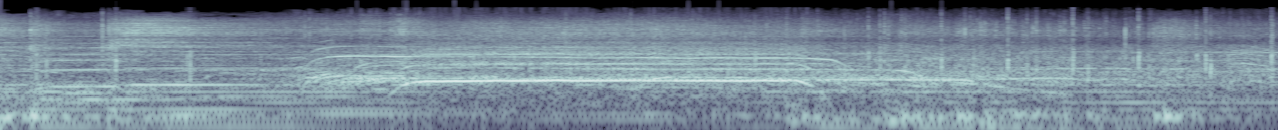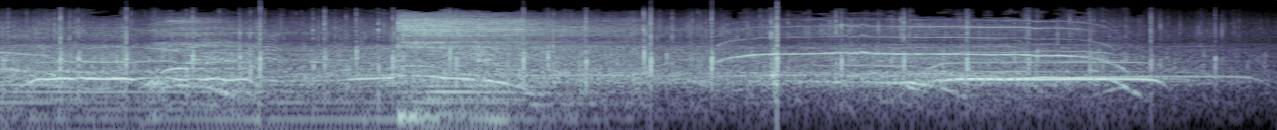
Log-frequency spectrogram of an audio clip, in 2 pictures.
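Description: A country band playing live in a stadium at the close of a song, heard from among the audience, while fans nearby let out several long whoops and cheers that fall in pitch at the end. The band's bass drops away about ten seconds in, leaving the cheering.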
